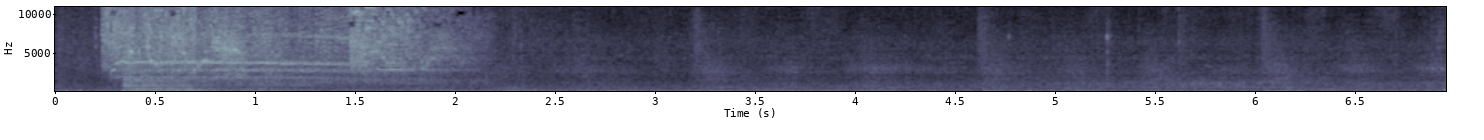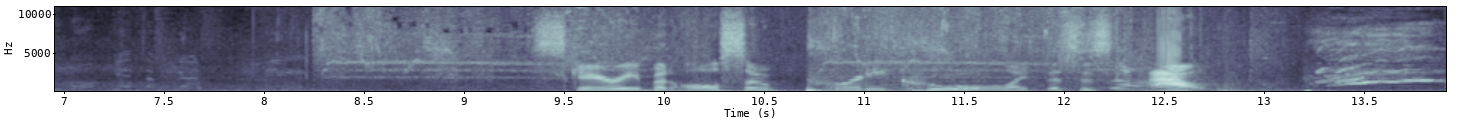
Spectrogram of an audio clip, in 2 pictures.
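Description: A magic spell crackles and hums.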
